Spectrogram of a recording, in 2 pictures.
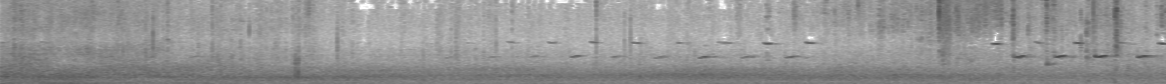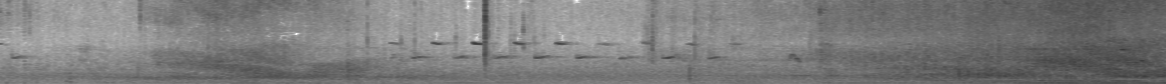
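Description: Outdoor street ambience heard from a bicycle: a bird repeats short high notes in runs of a few seconds over a steady low rumble. A car passes about halfway through, and another vehicle with an engine hum approaches and grows louder near the end.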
